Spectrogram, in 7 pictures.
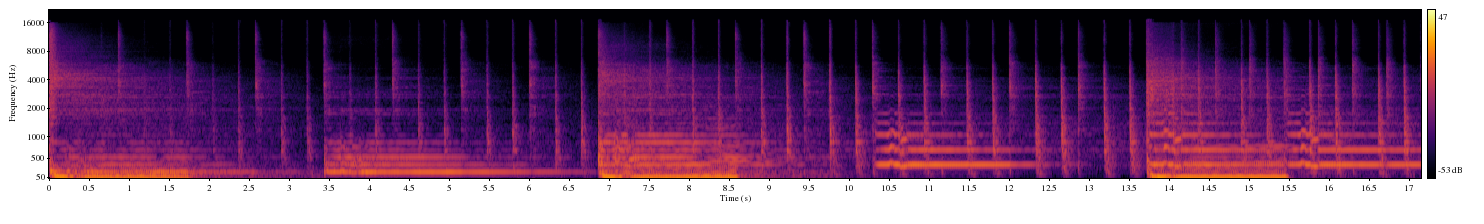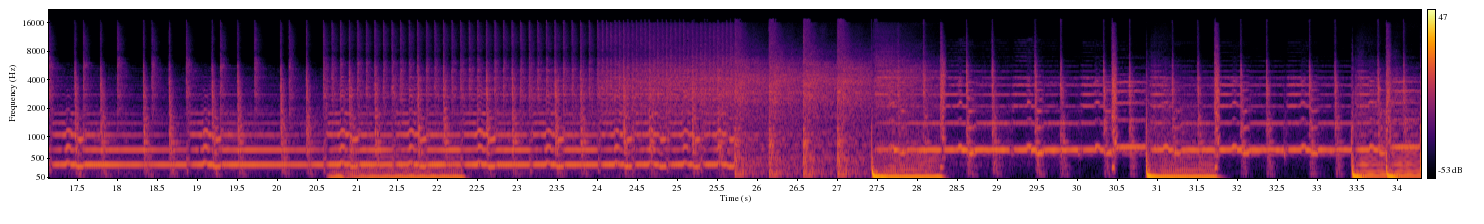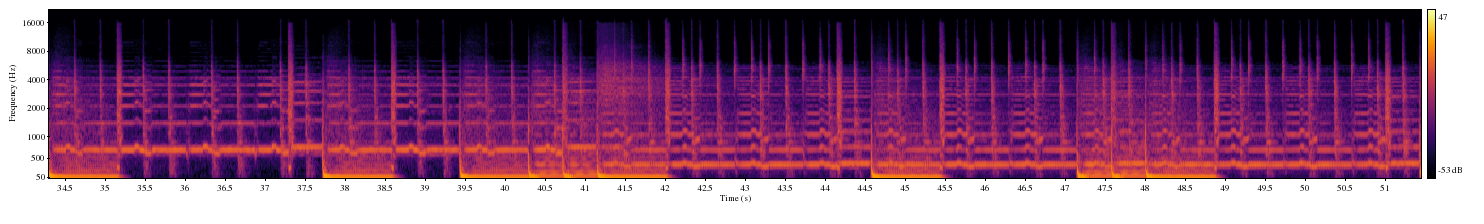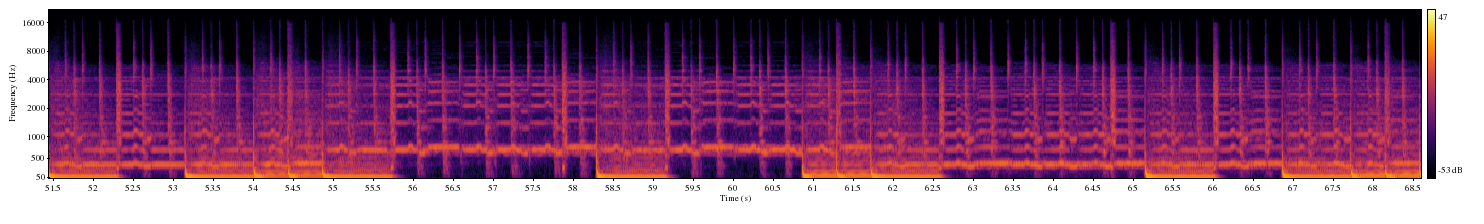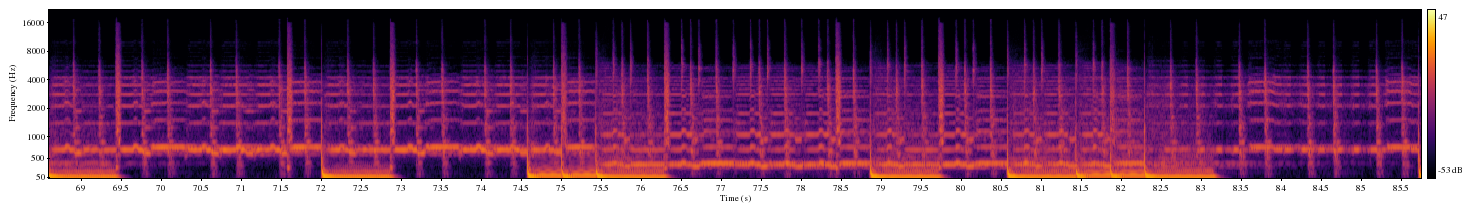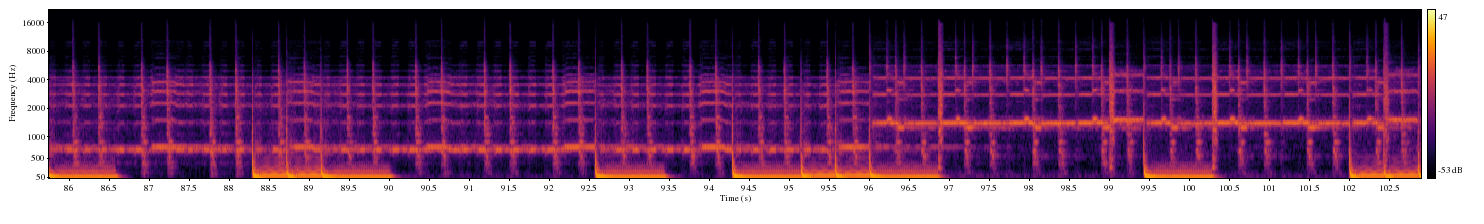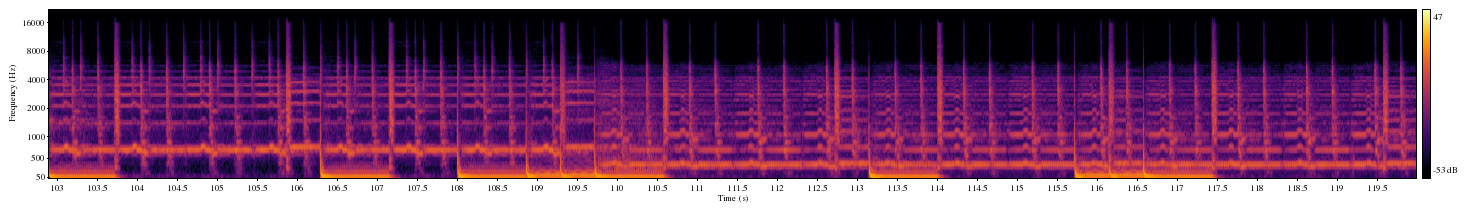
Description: F Minor – 70 BPM
Drill
Hip-hop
